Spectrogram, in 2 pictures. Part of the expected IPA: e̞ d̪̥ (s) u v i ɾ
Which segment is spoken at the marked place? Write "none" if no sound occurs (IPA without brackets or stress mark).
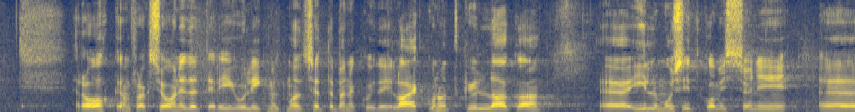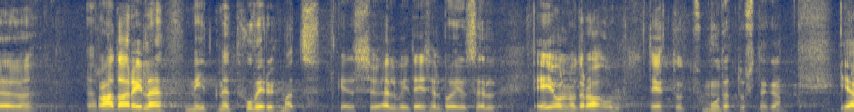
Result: h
